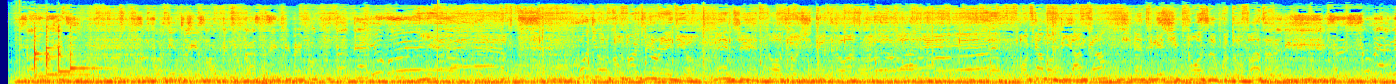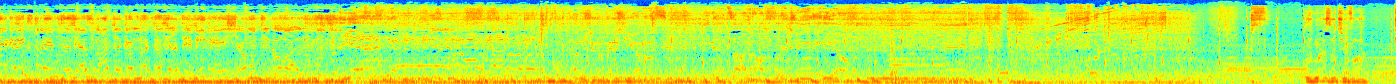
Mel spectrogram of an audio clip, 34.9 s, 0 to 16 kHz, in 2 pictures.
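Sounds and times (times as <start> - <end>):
faint radio playing: 0.1 - 34.9
car engine and tyre rumble: 1.4 - 34.9.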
